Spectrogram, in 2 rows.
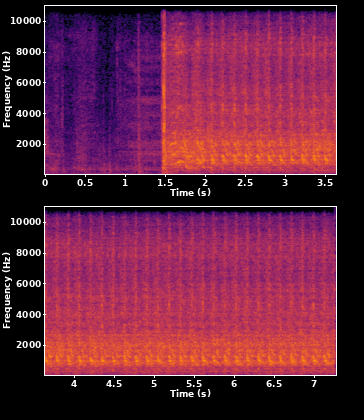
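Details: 12-valve Cummins first start after modifications (delivery valves, governor springs, pusher system, 120 hp injectors): brief crank, catches sharply, settles into steady, even diesel clatter at idle, no misses; healthy start.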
